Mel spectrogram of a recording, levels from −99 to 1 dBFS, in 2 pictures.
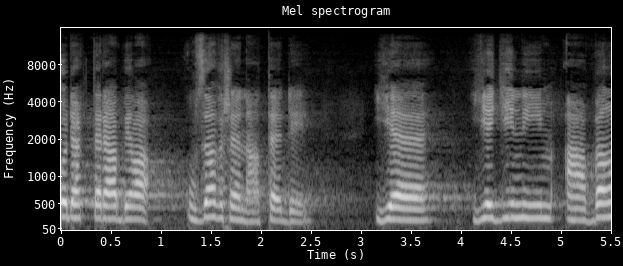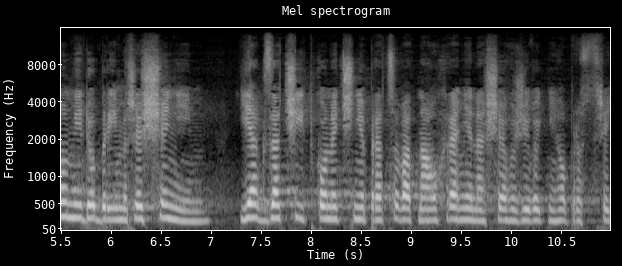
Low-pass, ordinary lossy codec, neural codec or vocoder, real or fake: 14.4 kHz; AAC, 48 kbps; vocoder, 44.1 kHz, 128 mel bands, Pupu-Vocoder; fake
